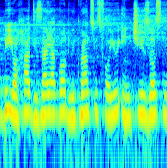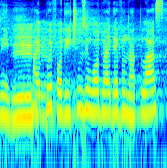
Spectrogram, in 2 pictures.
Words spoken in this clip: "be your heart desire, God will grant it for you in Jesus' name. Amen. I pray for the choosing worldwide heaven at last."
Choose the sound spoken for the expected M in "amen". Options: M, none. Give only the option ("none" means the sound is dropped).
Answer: none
